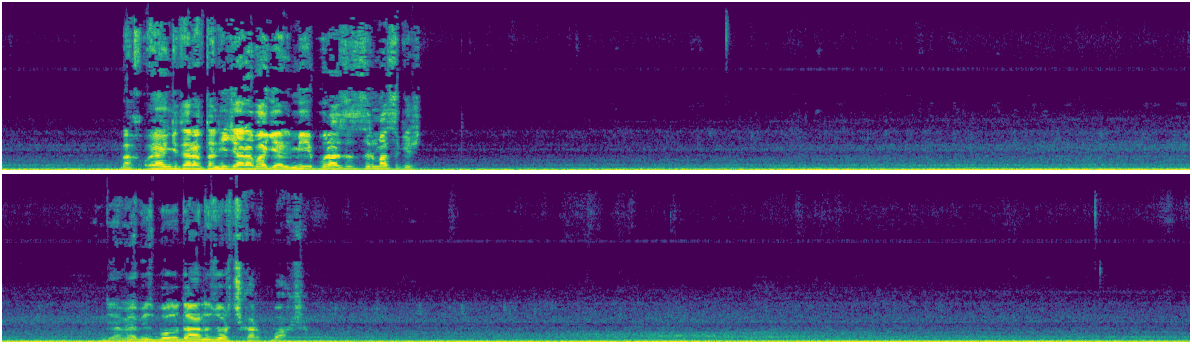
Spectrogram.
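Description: Tyres hum and roar on the road.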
